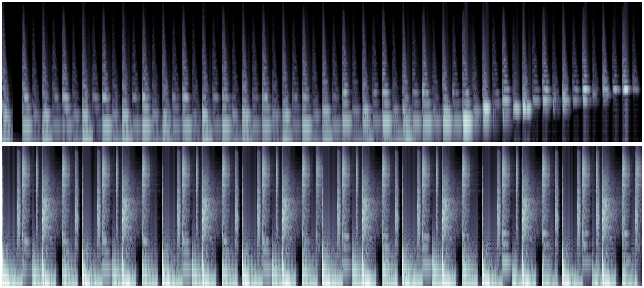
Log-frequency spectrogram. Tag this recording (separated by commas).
Drum, Music, Percussion, Musical instrument, Bass drum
